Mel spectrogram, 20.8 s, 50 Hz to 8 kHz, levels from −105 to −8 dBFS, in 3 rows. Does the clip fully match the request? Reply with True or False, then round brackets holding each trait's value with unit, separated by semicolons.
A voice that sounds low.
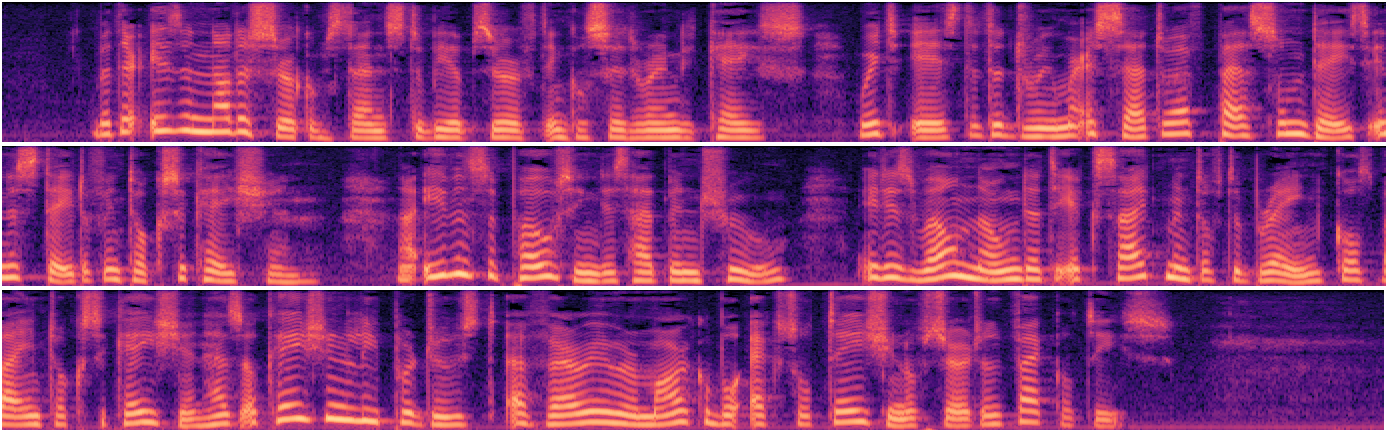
False (185 Hz)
